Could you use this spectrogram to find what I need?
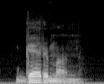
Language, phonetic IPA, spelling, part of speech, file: Polish, [ˈɡɛrmãn], german, noun, Pl-german.ogg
